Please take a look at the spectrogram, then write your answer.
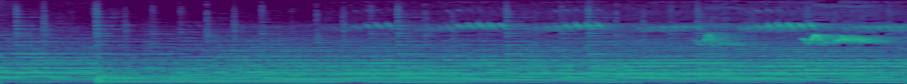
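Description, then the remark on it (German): A dense dawn jungle chorus: a steady chirring of crickets fills the background, then countless bird species join with repeated high chirps and short calls over the continuous insect drone, with no one speaking. “Nach den munteren Grillen sind die unzähligen Vogelarten an der Reihe, die ihren Platz im morgendlichen Urwaldkonzert einnehmen.”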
